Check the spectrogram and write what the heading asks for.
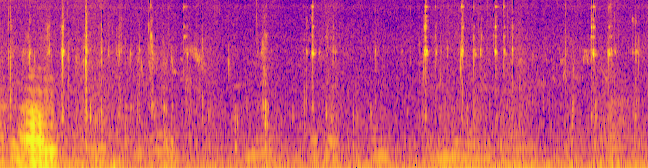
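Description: Faint, scattered clicks of a horse chewing on a metal bit that has just been put in her mouth for the first time.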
